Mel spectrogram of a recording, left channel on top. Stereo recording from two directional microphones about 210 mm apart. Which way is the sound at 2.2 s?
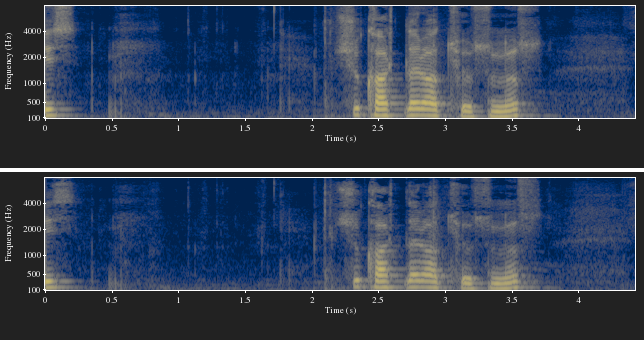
10° left (ahead or behind).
